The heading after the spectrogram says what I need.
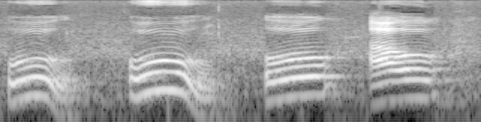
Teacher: ये देखिए आप बोल के देखिए कहाँ से आवाज़ आती है, पीछे से आ रही है, तो इन्हें हम क्या कहते हैं, पश्च स्वर कहते हैं।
